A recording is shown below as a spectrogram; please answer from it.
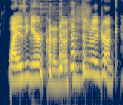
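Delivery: normal talking voice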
